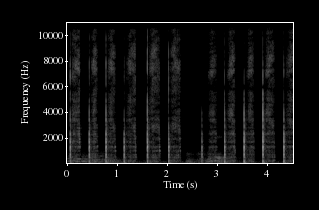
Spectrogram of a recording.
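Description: Fingertips hold a green chalk stick and scratch it across a large flat black chalkboard while drawing leaves. Gritty, rasping strokes are broken by eleven sharp chalk taps that ring bright and high and stop almost at once.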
